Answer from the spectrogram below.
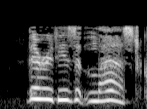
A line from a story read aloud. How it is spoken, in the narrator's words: cried the prince, and fresh blood seemed to spring in his veins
